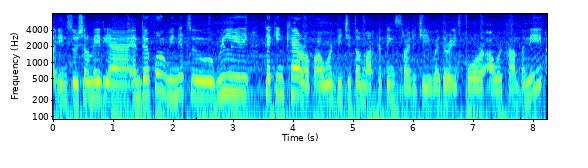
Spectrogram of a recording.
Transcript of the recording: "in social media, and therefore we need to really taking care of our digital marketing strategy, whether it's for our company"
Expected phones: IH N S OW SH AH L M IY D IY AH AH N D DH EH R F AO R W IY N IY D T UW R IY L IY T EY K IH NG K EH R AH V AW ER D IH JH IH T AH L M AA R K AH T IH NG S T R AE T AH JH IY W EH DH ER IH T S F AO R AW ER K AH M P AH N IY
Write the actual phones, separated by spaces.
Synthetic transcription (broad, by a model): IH N S OW SH AH L M IY D IY AH AH N D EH R F AO R W IY N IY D T UW R IY L IY T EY K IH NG K EH R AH F AW ER D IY JH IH T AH L M AA R K AH T IH NG S T R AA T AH JH IY W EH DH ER IH T S F AO R AW ER K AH M P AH N IY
